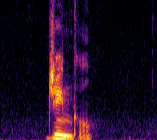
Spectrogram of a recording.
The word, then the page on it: jingle: American English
